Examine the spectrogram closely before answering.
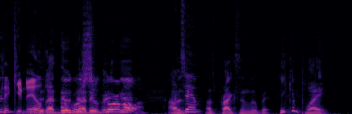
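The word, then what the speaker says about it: Owusu-Koramoah: Owusu Koramoah.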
